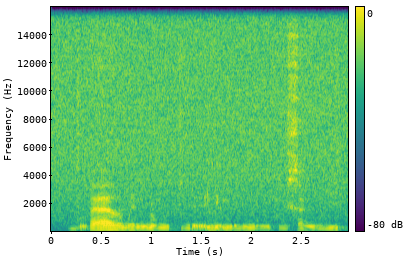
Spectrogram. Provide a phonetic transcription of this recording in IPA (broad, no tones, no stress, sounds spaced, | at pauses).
ɡ ṵ ɽ æ ə̯ w e ŋ ɳ u ŋ k i ɾ ḛ lʲ ḛ m ɽ i ŋ u ŋ f i x æ ŋ w i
